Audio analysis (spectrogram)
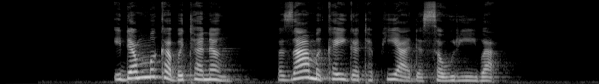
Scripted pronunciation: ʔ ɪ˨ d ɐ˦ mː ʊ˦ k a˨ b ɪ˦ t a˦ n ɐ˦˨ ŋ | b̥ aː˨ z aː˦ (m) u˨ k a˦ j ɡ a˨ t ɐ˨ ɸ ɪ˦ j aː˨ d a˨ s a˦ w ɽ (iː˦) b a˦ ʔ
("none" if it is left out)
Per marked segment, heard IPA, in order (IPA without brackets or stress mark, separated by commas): m, iː˦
